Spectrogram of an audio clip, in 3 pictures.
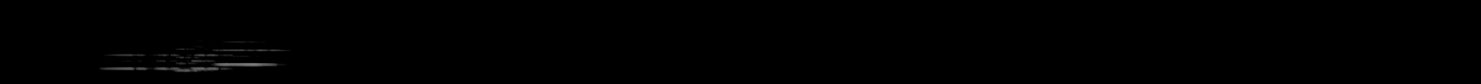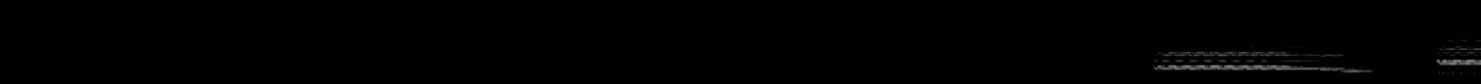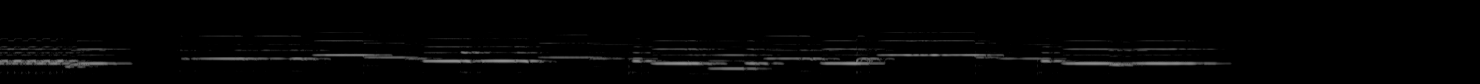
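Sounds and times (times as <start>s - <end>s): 
flute: 1.0s - 3.0s, 26.3s - 42.0s.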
